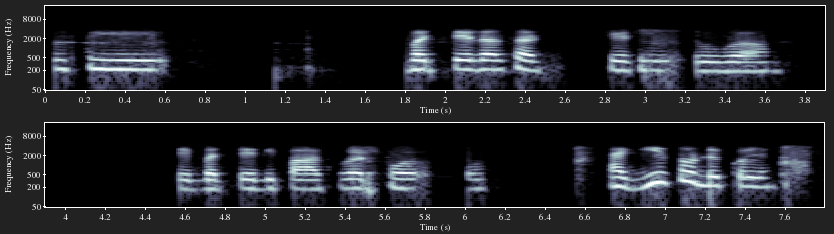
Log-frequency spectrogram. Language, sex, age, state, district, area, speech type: Punjabi, female, 30-45, Punjab, Mansa, urban, conversation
